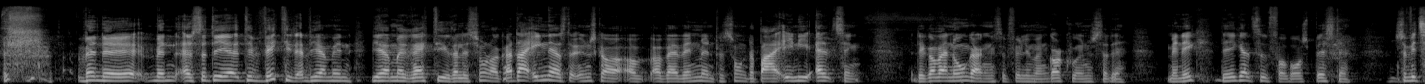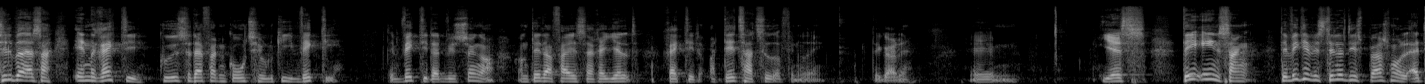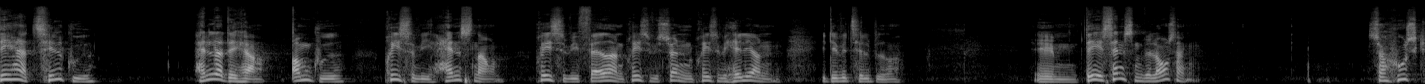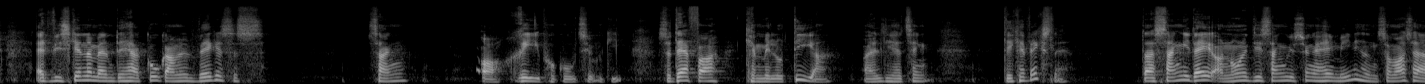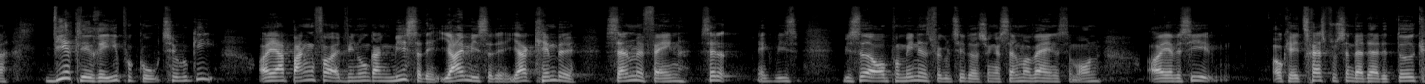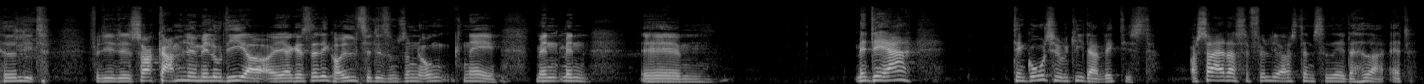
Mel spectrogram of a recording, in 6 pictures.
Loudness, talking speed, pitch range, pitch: -27 LUFS, 200 wpm, 145-180 Hz, 160 Hz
